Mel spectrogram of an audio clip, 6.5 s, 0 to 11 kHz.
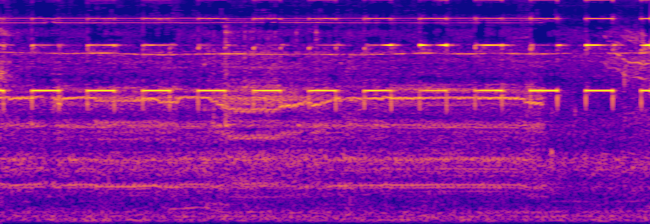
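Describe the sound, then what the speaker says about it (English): Electronic low-voltage battery alarm on a 4200XL RC excavator beeps in a steady repeating pattern of high tones over a quiet low background hum, then changes pitch near the end. "Let me disable my alarm here."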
